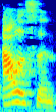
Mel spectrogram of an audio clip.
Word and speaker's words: Alison: americans do right because my name has l and r in the same word and l and r are very confusing for me and i believe for a lot of the asian people to learn how to distinguish lnr and but i said allison i didn't say arizona or aerie arie whatever you know yeah now i can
